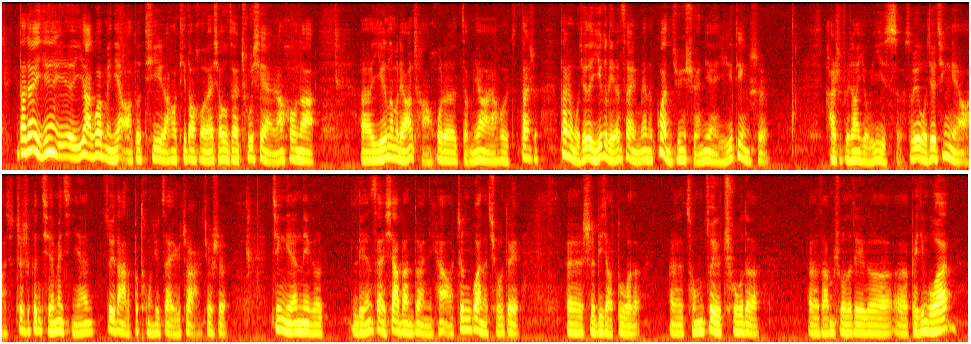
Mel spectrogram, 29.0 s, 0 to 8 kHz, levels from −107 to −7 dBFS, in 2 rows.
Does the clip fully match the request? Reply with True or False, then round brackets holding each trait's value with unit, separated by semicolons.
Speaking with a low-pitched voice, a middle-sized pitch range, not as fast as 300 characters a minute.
True (115 Hz; 3.3 semitones; 280 characters per minute)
